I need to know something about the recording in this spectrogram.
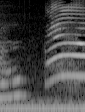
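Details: Indoor feral kitten from a litter being socialized: a brief lower cry, a short pause, then a sharp, high, rising scream that grows louder, with a faint steady hum behind it.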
